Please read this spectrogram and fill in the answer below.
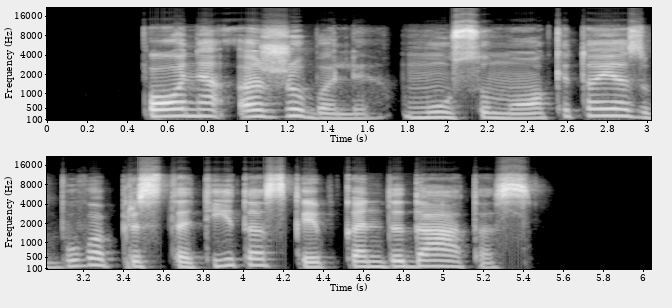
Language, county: Lithuanian, Vilnius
